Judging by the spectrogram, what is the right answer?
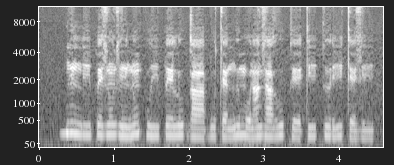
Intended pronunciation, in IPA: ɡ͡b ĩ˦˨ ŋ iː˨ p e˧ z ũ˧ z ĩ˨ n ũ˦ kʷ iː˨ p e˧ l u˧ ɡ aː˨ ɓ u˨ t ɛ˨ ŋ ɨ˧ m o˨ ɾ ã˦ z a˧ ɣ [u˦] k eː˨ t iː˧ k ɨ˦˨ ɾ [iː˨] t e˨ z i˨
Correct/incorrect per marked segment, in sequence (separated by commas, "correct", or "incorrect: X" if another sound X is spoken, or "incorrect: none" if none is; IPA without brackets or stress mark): correct, incorrect: iː˦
